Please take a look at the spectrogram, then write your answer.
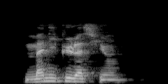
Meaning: manipulation
- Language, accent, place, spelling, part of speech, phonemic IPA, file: French, France, Lyon, manipulation, noun, /ma.ni.py.la.sjɔ̃/, LL-Q150 (fra)-manipulation.wav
